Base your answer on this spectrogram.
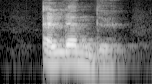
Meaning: misery
- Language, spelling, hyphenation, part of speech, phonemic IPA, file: Dutch, ellende, el‧len‧de, noun, /ˌɛˈlɛn.də/, Nl-ellende.ogg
